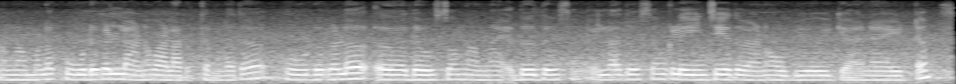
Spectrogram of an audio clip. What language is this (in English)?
Malayalam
